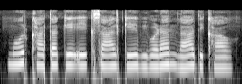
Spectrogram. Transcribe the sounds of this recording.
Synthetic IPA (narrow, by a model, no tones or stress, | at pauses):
moːɾkʰaːt̪akeeːksaːlkeʋɪʋəɽanlad̪ɪkʰaːw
